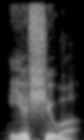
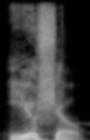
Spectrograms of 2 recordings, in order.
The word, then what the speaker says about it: Yeshua: I do not pronounce the Redeemer's name Yeshua. I pronounce it Yusho, and I'm going to show you why.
